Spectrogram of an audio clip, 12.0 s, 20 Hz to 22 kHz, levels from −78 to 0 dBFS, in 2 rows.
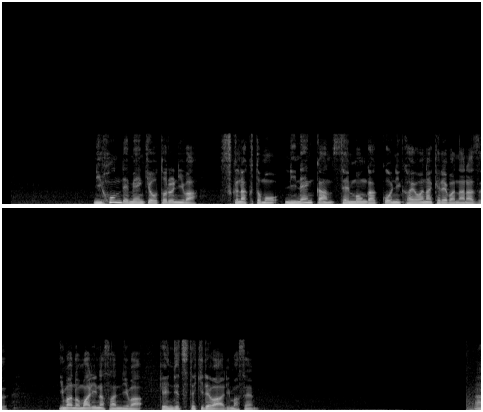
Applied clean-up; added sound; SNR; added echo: none; none; none; none.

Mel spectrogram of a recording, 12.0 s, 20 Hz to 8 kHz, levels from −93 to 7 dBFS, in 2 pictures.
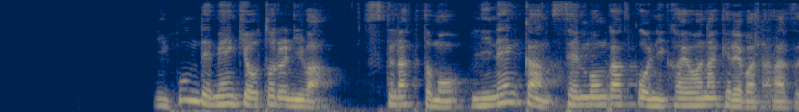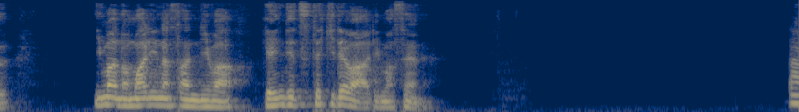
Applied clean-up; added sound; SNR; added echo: neural mask model DeepFilterNet 3.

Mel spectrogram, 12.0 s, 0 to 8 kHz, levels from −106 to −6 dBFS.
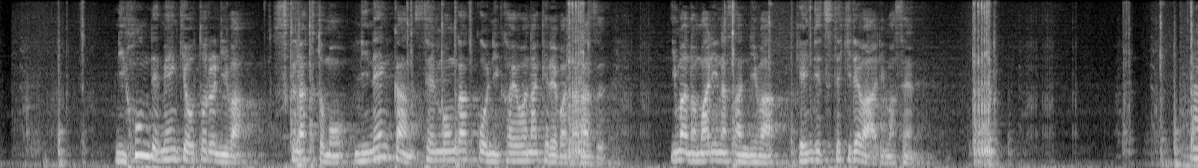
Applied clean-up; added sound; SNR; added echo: none; Motor vehicle (road); 11 dB; reverberation time 0.7 s.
